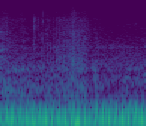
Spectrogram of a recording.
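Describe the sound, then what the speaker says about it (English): A tractor engine runs nearby in a steady low rumble, continuous and fairly loud with no speech over it. "somebody's just started a tractor up"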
